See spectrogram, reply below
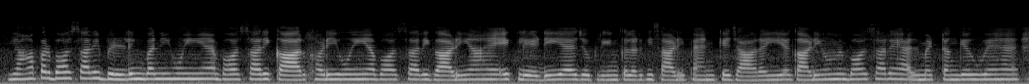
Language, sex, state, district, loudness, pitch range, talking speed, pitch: Hindi, female, Jharkhand, Jamtara, -24 LUFS, 220-240 Hz, 225 wpm, 230 Hz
